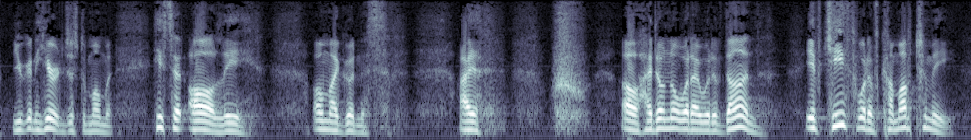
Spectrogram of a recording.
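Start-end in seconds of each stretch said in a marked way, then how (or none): 1.8-9.4 put-on Irish brogue accent in a man's voice. Retelling what a man from the audience said afterwards, in an Irish brogue. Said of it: "he's got this beautiful Irish brogue".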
